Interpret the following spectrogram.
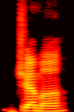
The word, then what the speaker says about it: Gemma: The theory, Cal, Niku, that's me, and Gemma, which is actually pronounced Gemma. Is it? That's my thing. Yeah, it's actually Gemma is Gemma. The actual normal. Yeah, it is what I would call a soft G, I suppose.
